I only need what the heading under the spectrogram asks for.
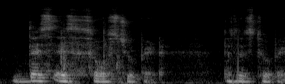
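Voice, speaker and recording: A man with a non-native accent talks at a fairly slow pace, his fairly high voice somewhat breathy, with ordinary pitch variation. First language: not English. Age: 20s. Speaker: streamer. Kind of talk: live stream rant. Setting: live stream. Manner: repetitive, halting restarts; animated.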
